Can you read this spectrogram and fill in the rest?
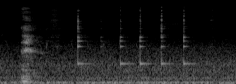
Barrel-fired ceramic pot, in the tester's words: still hear it rings a bit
